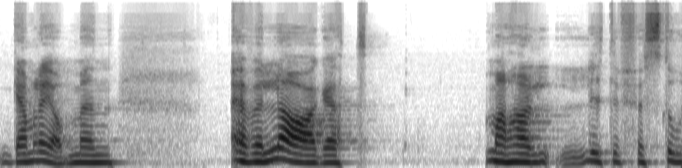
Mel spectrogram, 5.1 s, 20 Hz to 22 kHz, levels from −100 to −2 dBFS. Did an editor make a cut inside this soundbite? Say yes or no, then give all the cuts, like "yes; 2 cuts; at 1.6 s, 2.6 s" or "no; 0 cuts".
no; 0 cuts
